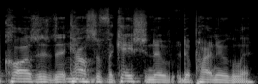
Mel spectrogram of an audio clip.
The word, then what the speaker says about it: pineal gland: It's the pineal gland.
